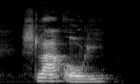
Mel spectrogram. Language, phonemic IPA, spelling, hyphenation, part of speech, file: Dutch, /ˈslaːˌoː.li/, slaolie, sla‧olie, noun, Nl-slaolie.ogg
- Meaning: salad oil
